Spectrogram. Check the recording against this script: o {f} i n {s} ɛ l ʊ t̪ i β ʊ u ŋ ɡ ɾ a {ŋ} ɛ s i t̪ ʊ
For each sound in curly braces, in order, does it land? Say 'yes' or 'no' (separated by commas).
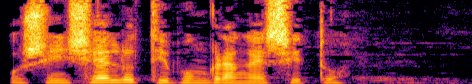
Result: no, no, yes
